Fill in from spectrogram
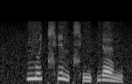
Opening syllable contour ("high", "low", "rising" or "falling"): high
